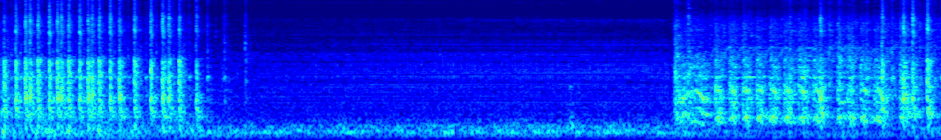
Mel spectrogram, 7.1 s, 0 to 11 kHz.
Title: 7.3 intermittent rough idle, sometimes stall.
